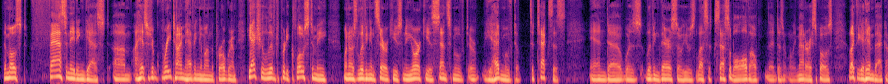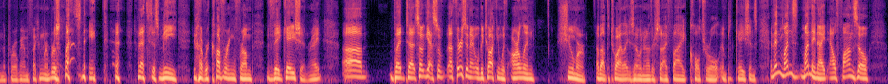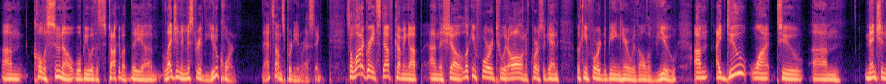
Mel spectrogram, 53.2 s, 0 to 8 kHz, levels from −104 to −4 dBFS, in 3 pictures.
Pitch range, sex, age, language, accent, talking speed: 105-145 Hz, male, 50-69, English, American, 190 wpm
